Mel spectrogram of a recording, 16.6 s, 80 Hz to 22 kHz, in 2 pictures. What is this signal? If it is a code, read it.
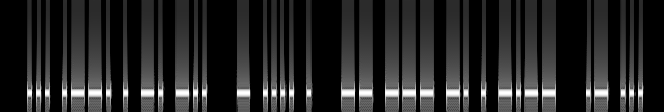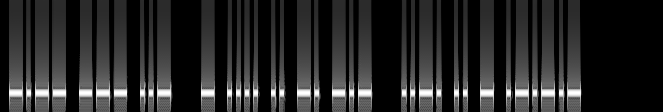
Morse code, heard as a keyed tone, about 22 wpm, 700 Hz. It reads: SPEND THE MONEY AS YOU THINK FIT.
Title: Sentences from Top 1000 Words - Review Part 5 - 22wpm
